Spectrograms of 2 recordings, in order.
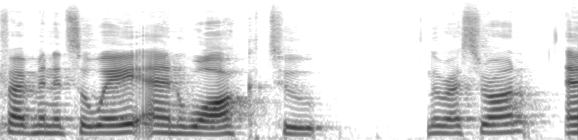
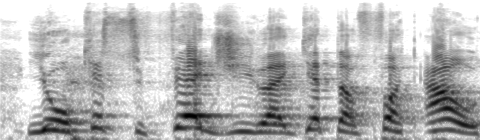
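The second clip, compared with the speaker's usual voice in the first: aggressive, hyped-up shout, higher and louder; 3 semitones higher, 10 dB louder than usual. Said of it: "I'm in Monster Energy drink mode".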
